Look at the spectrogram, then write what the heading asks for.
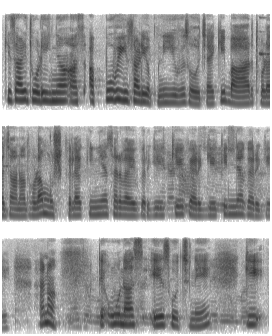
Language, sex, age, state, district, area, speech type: Dogri, female, 30-45, Jammu and Kashmir, Jammu, urban, spontaneous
